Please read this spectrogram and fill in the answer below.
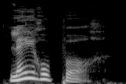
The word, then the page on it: aeroport: French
